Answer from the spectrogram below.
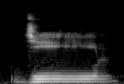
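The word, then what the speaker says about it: ج: জিম অক্ষরে জিহ্বার মাঝখান থেকে শক্ত করে পড়তে হয়। এবার আমরা উচ্চারণে যাই। জিম।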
